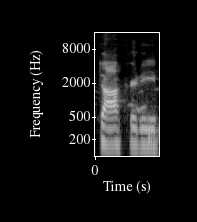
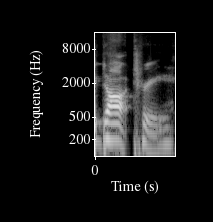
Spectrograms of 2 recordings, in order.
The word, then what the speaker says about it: Dougherty: Now, I was kind of a crapshoot and I heard myself calling myself Dockerty today. That is the original way to say my name. Um, uh, in Virginia they say Dory, Dory, which is very pretty. That's a pretty way, but Dockerty is kind of my home state.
